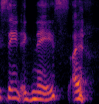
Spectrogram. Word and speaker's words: St. Ignace: I don't know if I pronounce it. It could be St. Ignace.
